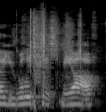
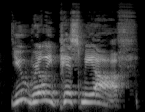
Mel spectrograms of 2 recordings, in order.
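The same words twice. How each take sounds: First: Calm tone. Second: Mildly irritated accusing tone; angry tone. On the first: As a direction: say it calmly, no bite. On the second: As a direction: let some heat into it. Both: Shown as a demonstration. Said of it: "in that tone as compared to".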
